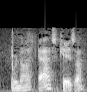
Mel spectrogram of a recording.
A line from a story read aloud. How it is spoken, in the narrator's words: she said sadly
